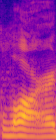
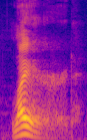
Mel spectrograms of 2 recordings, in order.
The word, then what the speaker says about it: Lard: this is a Moses layer that looks like lard I know but the family that continues to live in Nashville says know that we're Scottish it's pronounced layered okay it's kind of like the woman on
